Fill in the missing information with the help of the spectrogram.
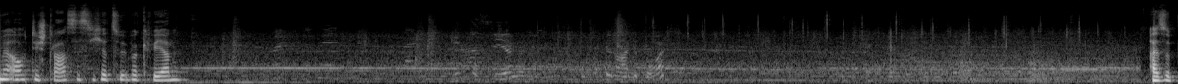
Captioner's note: traffic sounds and praising the guide dog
